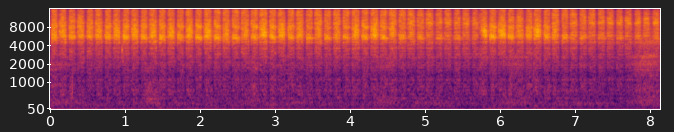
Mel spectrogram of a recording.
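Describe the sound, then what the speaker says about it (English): Steady back-and-forth sanding of a guitar nut during a re-fret, a continuous close rhythmic rubbing scrape of abrasive on the small nut blank, with no talk. "So I want to keep on sanding backwards, get a bit of a backwards slope on it."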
